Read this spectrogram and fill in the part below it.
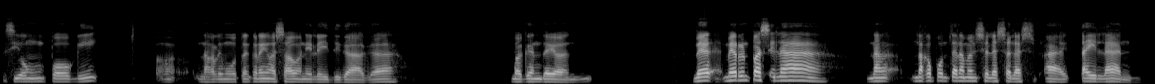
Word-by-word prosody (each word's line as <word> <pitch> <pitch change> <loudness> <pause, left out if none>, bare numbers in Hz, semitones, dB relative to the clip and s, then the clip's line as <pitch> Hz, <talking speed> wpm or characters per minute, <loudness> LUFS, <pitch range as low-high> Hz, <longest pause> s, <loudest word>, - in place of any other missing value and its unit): si 145 -1 -4
yung 140 +1 -6
pogi. 135 +3 -4 0.6
Oh - - -16 0.2
nakalimutan 125 +1 -7
ko 140 - -10
na 140 - +1
yung - - -1
asawa 125 0 -1
ni 120 - -4
Lady 115 -1 -6
Gaga. 115 +3 -3 1.1
Maganda 130 0 -1
yun. 115 +1 -2 1.1
Me 175 +2 +9 0.2
meron 195 +1 +6
pa 200 -2 +7
sila 185 +1 +3 0.8
na 155 - +3 0.4
nakapunta 170 0 0
naman 160 -1 +1
sila 165 -3 0
sa 150 0 0
las 135 -1 -1
ay 130 -3 0 0.2
Thailand. 135 -8 +1
135 Hz, 135 wpm, -25 LUFS, 120-155 Hz, 1.1 s, Me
